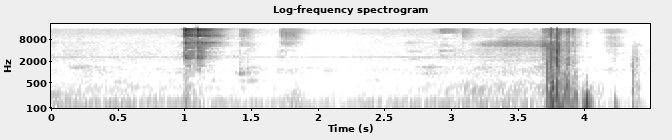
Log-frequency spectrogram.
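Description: Metal parts of a Penn Slammer III 10500 spinning reel being handled: one sharp metallic clink about a second in, then a short whirr and a quick cluster of knocks near the end.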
